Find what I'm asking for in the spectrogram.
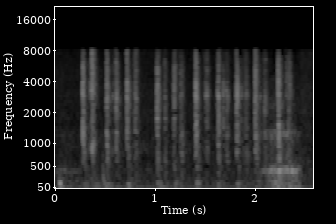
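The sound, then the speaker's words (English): A password is typed on a computer keyboard as a rapid string of many crisp key clicks in a quick, uneven rhythm. “Listen to this. You can hear me type in my password on my computer.”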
